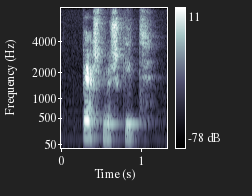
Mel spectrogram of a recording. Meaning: newshawk
- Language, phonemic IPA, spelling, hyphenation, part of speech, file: Dutch, /ˈpɛrs.mʏsˌkit/, persmuskiet, pers‧mus‧kiet, noun, Nl-persmuskiet.ogg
